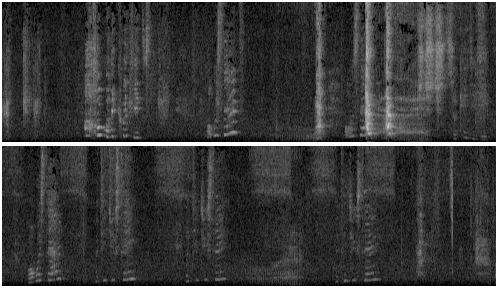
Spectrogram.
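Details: Indya, a female Pomeranian puppy, spinning and chasing a crocheted toy indoors at a relative's house; short high rising yips and a few gruff little barks scattered throughout, mixed with a woman talking to her.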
